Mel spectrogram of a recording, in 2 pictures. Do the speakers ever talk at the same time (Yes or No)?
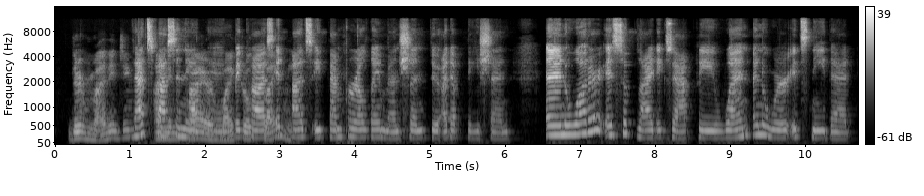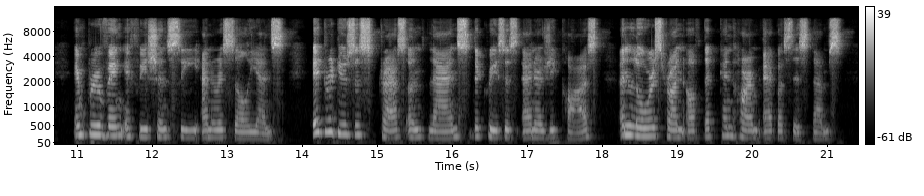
Yes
